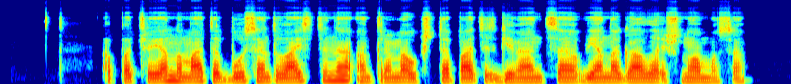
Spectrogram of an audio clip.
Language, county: Lithuanian, Kaunas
